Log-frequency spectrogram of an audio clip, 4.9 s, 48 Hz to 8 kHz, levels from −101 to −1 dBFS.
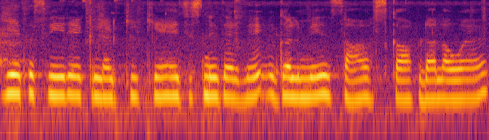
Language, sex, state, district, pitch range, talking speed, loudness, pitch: Hindi, female, Punjab, Kapurthala, 220-245 Hz, 185 wpm, -17 LUFS, 235 Hz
